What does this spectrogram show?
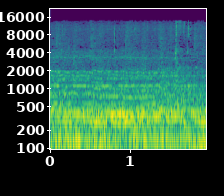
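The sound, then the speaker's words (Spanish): Steady, dense spray of water hissing and pattering against dishes inside a dishwasher, shot up from the bottom with a little more force, a continuous even wash with no pauses and a low rumbling undertone, with no one speaking. “Hoy, hoy, hoy dispara más agua, digamos así, desde la parte de abajo, en la lavadora, con un poquitito más de fuerza.”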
